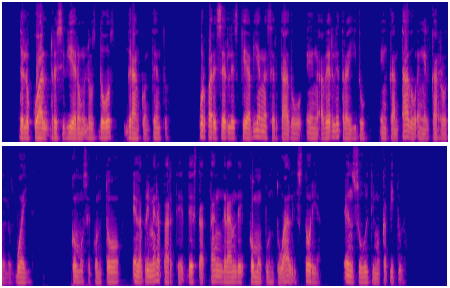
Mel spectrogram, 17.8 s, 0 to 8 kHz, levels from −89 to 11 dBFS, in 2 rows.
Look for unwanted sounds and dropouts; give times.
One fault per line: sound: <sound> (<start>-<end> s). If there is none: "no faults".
no faults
